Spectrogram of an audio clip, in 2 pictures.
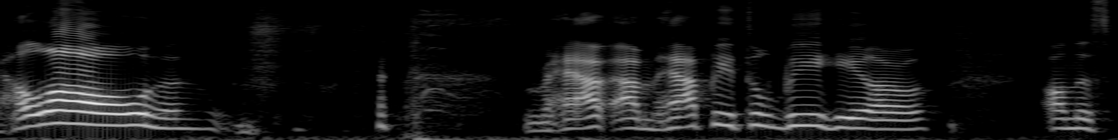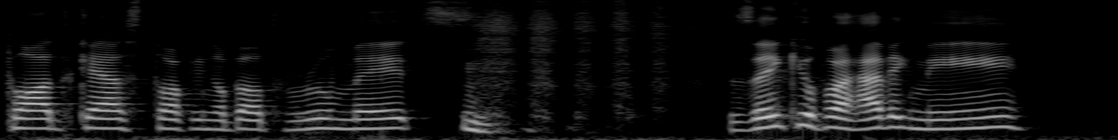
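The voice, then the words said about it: Vague put-on foreign accent. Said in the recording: “Is that a Polish accent? ... I didn't know if that was like Brazil or like Norwegian ... I've been working on my accents.”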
